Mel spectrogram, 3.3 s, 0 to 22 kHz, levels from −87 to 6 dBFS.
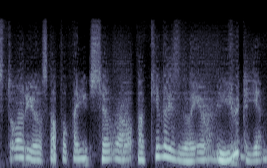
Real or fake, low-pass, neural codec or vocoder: fake; 14.4 kHz; codec, 44.1 kHz, 0.9 kbps, DAC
